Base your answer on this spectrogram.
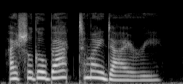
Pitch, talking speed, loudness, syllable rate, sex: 250 Hz, 230 wpm, -15 LUFS, 5.4 syllables/s, female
